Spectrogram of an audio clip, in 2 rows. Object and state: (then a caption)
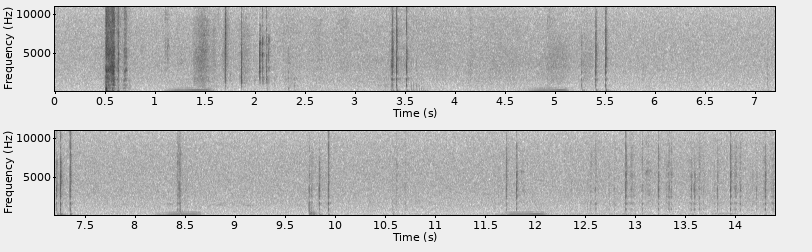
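Paperback textbook. Fingertips tap on the glossy cover of a solid paperback "General Biology 1" textbook near its edge as it rests on a bed. The result is a series of soft, dull, low-pitched taps and light clicks that die away almost instantly, in short clusters over a quiet background.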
